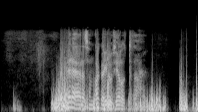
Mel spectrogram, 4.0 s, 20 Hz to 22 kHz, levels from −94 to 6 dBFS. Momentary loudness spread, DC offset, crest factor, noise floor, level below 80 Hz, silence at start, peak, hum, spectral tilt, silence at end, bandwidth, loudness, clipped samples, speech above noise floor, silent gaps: 9 LU; under 0.1%; 14 dB; -48 dBFS; -34 dBFS; 0.25 s; 0 dBFS; none; -6.5 dB/octave; 0 s; 7.6 kHz; -14 LUFS; under 0.1%; 36 dB; none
